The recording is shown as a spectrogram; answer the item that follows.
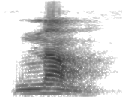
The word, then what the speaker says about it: numb: Well, there are many words in which B is not pronounced. Letter B means the sound B is not pronounced. For example, if you talk about the sounds lamb, calm, numb, okay, limb, and climb, okay,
